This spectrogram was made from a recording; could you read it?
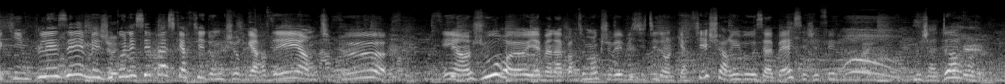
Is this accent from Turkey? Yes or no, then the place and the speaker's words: no; Rouen, Normandy, France; Rouen, Normandie.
